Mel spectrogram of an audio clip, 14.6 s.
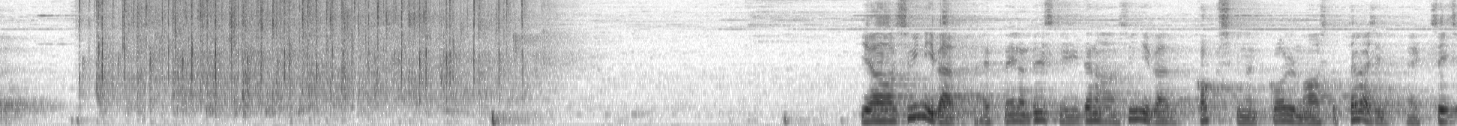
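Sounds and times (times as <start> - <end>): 
audience applause: 0.8 - 5.8
speech: 8.6 - 14.5.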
